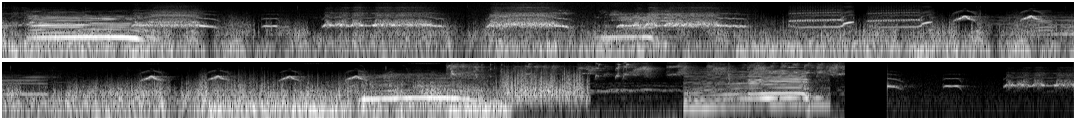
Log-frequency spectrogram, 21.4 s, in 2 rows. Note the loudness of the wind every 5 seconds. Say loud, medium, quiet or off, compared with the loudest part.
medium, medium, loud, loud, off.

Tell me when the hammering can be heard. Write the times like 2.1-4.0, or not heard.
not heard.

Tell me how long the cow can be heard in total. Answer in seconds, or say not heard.
8 s.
